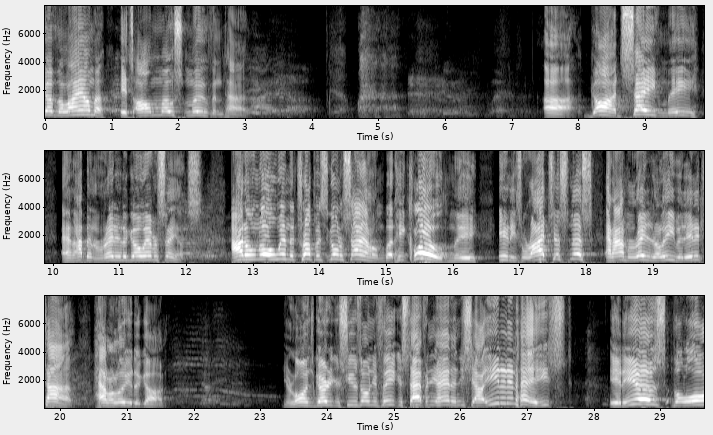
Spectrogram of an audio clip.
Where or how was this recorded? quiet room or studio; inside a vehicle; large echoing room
large echoing room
